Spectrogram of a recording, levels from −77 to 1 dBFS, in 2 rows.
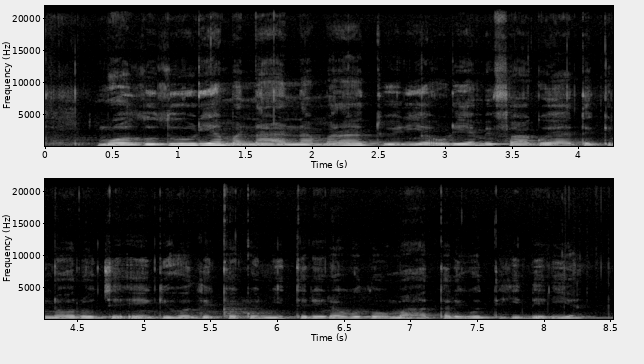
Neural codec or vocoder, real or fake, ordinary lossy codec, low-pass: none; real; none; none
